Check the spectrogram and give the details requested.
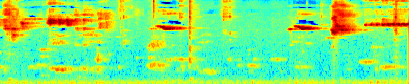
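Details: A crimson sunbird sings with energy: thin twittering high phrases, short whistled notes and soft chips in uneven bursts, ending in a sustained high note, against quiet low hum.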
